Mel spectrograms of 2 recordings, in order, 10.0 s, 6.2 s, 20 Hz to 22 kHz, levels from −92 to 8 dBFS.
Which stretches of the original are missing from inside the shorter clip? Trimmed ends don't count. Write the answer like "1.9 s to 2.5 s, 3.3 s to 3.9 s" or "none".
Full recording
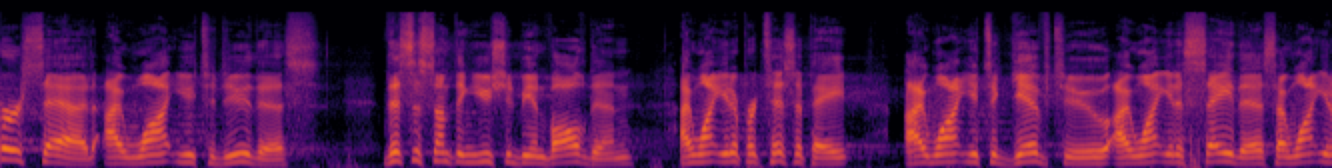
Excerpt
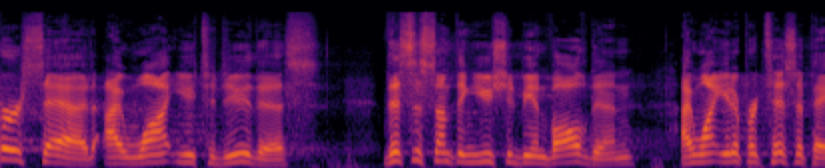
none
